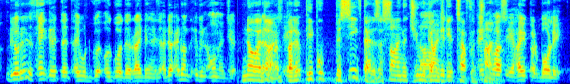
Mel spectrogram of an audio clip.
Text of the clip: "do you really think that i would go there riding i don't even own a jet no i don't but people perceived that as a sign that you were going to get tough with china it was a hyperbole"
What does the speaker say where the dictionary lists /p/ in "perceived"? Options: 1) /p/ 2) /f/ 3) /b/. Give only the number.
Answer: 3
